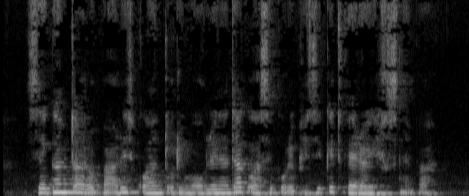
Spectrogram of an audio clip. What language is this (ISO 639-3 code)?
kat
